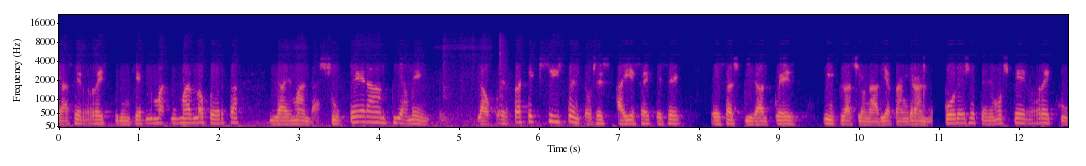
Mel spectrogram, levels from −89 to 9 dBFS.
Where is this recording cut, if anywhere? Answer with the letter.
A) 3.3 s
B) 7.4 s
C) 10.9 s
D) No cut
C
